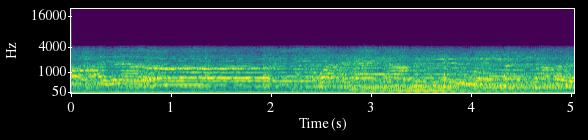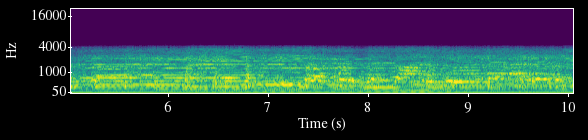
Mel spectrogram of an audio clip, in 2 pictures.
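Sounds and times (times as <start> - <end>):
man singing: 0.0 - 6.1, 6.8 - 10.0
pop-punk band playing: 0.0 - 10.0.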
